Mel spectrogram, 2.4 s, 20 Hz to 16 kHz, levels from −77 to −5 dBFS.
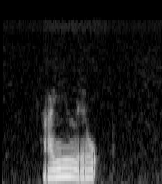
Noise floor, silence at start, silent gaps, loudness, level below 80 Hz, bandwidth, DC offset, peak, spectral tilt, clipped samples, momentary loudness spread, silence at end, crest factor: -57 dBFS; 0.65 s; none; -20 LUFS; -48 dBFS; 11 kHz; under 0.1%; -8 dBFS; -10 dB/octave; under 0.1%; 14 LU; 1 s; 14 dB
